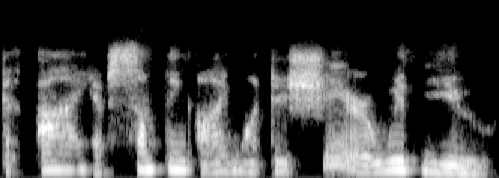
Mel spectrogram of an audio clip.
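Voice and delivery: hushed, secretive whisper into the mic; close-up whisper. Shown as a demonstration. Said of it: "I moved my face really close to the screen".

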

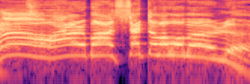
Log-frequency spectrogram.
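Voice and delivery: hammed-up, high drawn-out shouting; wild mock courtroom yelling; Al Pacino. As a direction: bellow it like an over-the-top movie star.

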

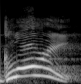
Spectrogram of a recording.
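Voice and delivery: high, loud joyful cry of Glory!; exclaimed glory. Shown as a demonstration. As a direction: burst out with Glory! like an exclamation point. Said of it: "It's chabod with an exclamation point".

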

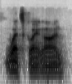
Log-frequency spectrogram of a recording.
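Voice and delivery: usual speaking voice

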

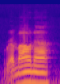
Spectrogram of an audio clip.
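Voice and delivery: loud call across the house; shouting for the child; shouted name. A narrator's reading. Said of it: "Eula shouted".

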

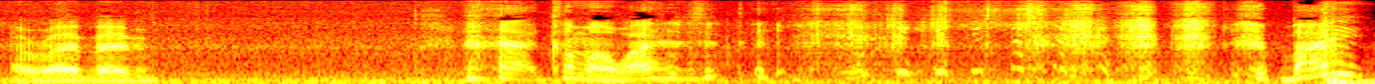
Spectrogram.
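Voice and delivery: laughing loud and high; giggling through a goodbye. Real, not acted.

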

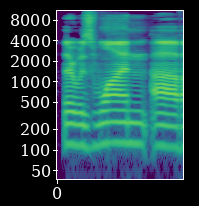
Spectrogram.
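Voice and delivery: plain reading voice

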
